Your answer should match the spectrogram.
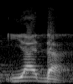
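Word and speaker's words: Yada (ידע): Quand la Bible dit Adam connut Ève, le mot connu ici, connaître, c'est un mot hébreu que l'on prononce Yada, Y-A-D-A, qui veut dire connaître intimement.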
